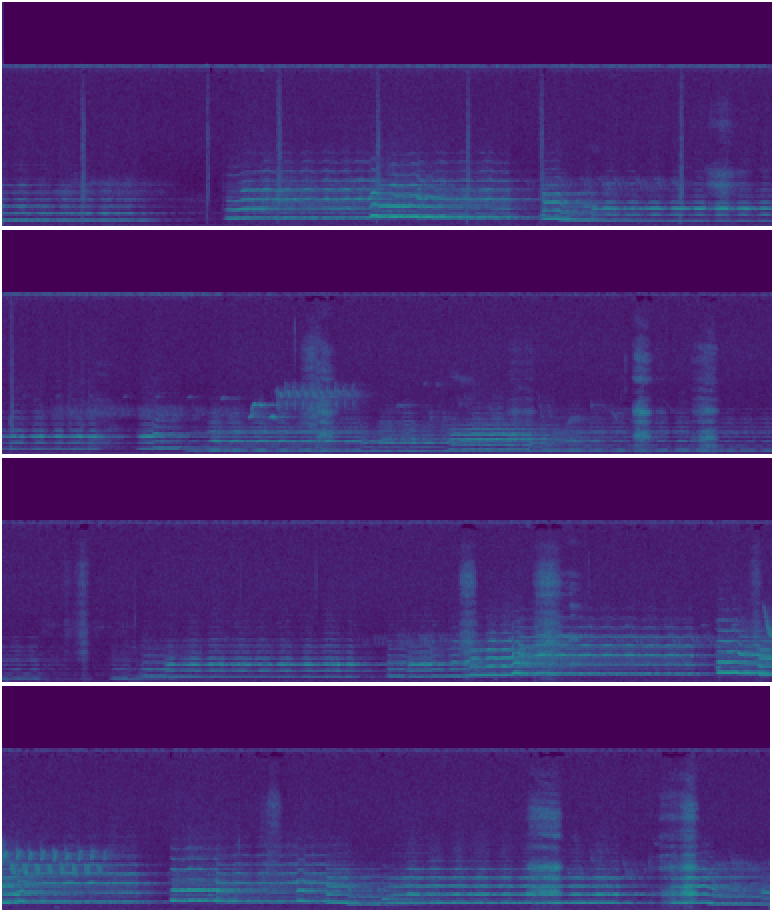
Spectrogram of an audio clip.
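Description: Solo flute playing a slow melody of long held notes in phrases, with brief breaks between them. A passage in the middle sits lower before the melody climbs again.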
